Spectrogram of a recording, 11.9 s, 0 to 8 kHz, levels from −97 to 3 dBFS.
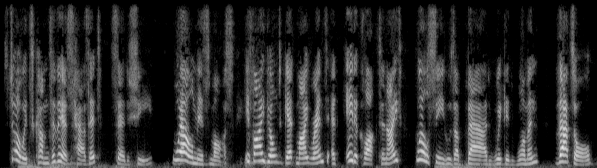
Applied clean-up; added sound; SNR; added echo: neural mask model DeepFilterNet 3.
